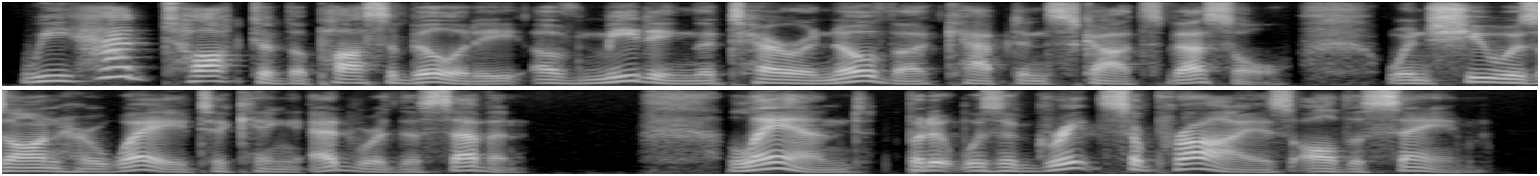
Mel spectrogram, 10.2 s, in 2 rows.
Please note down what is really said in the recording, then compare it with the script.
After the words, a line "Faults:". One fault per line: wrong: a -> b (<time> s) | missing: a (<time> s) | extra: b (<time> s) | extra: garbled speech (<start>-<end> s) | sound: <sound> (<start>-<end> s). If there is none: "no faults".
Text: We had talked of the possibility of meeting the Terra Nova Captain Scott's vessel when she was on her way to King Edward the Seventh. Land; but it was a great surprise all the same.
We had talked of the possibility of meeting the Terra Nova Captain Scott's vessel when she was on her way to King Edward the Seventh. Land; but it was a great surprise all the same.
Faults:
no faults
